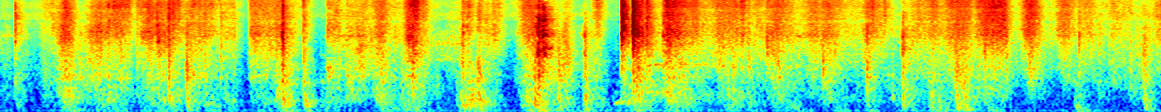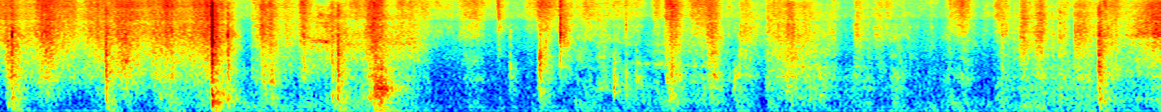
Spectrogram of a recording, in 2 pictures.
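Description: Faint, scattered rustling and small knocks of things being handled and moved about while someone rummages through belongings on the floor.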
